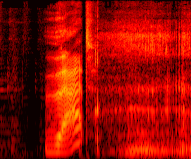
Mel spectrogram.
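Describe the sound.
A sleeper dosed with NyQuil Severe gives a rough, buzzing snore on the inhale, cut off abruptly and followed by a long, soft, hissing breath.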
